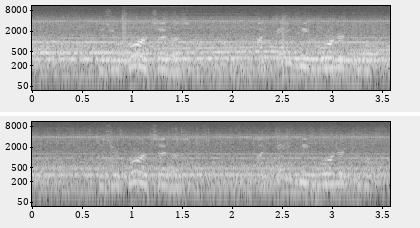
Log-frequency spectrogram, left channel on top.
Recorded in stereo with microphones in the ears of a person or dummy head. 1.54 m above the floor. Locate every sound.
0.7 s a man speaking: 25° left (ahead or behind)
